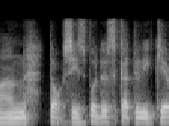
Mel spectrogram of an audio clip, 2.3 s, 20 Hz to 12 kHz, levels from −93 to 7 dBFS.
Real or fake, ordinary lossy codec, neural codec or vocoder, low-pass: fake; MP3, 48 kbps; codec, 16 kHz, 0.5 kbps, X-Codec, WavLM features, trained on Multilingual LibriSpeech; 7.2 kHz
